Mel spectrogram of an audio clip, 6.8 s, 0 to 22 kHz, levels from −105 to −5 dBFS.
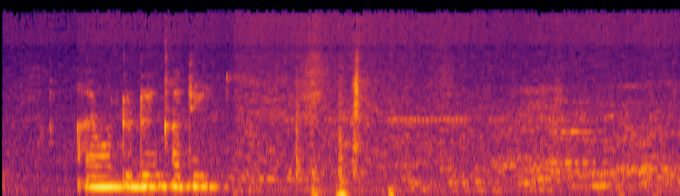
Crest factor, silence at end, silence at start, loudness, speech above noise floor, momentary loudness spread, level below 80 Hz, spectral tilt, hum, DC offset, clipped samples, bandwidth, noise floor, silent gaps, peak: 20 dB; 0 s; 0.5 s; -25 LUFS; 29 dB; 20 LU; -40 dBFS; -5.5 dB/octave; none; under 0.1%; under 0.1%; 17 kHz; -49 dBFS; none; -6 dBFS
